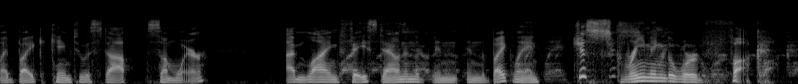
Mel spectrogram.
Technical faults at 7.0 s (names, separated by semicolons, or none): feedback echo between two devices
